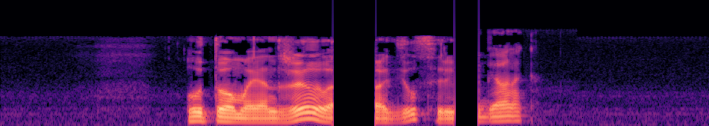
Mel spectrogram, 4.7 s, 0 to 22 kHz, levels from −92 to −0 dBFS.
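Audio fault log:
2.22–2.50 s, rebuffering stall: the speech cuts cleanly to silence for about 286 ms, then picks up exactly where it left off. Nothing's missing, just time added, because the player ran dry on downloaded audio and sat waiting for more to arrive.
3.03–3.19 s, playback stall: another dropout, about 164 ms of dead air right in mid-flow before the speech comes back, likely the player starving for data or its output thread getting blocked.
3.19–3.85 s, catch-up at higher speed: right after that second gap the speech runs at 1.25 times normal, pitched up by about four semitones, then settles back. The player is resampling its backlog faster to claw back the lost time.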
